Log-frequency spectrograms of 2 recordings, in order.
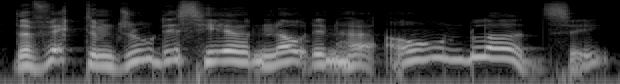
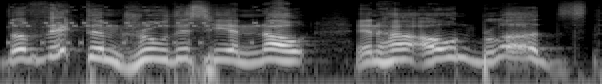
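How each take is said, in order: First: Put-on wrong American accent. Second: Put-on New York cop accent. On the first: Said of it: "reverting to a different kind of American accent". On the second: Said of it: "this is hard".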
